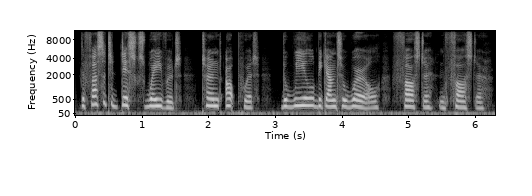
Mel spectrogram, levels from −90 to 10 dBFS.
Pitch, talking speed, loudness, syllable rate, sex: 230 Hz, 105 wpm, -18 LUFS, 4.3 syllables/s, female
